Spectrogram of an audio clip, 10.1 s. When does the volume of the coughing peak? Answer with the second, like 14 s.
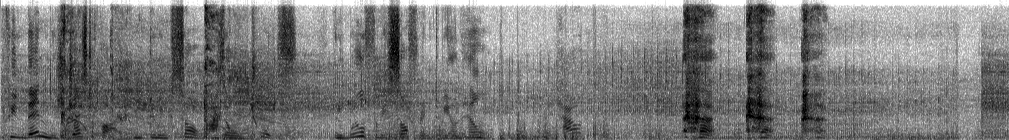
7 s.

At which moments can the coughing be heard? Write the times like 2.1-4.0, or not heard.
0.6-2.4, 6.8-8.2.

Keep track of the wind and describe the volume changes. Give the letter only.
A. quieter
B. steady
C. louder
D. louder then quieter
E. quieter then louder
D.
